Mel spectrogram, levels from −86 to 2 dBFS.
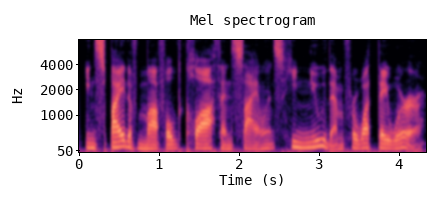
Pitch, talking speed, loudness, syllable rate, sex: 105 Hz, 195 wpm, -21 LUFS, 4.6 syllables/s, male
